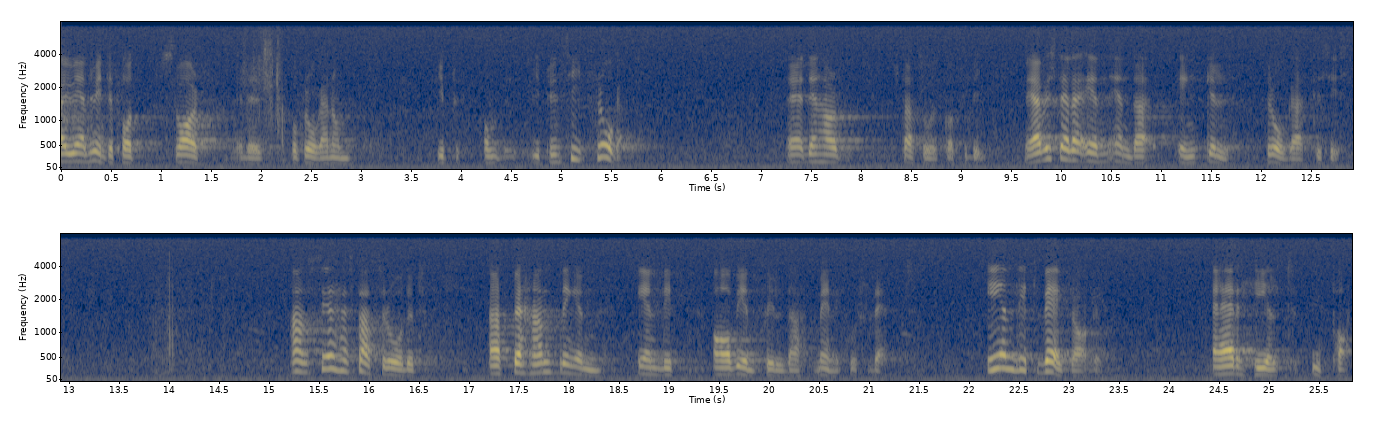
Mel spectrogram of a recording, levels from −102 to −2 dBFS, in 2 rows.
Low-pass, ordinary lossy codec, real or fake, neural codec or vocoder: 7.2 kHz; none; real; none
